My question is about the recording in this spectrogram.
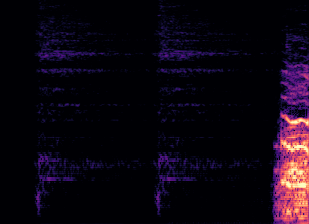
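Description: Two quiet cymbal strikes about a second apart, each ringing out with a high shimmer that fades away. This is the opening of a piece of music.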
